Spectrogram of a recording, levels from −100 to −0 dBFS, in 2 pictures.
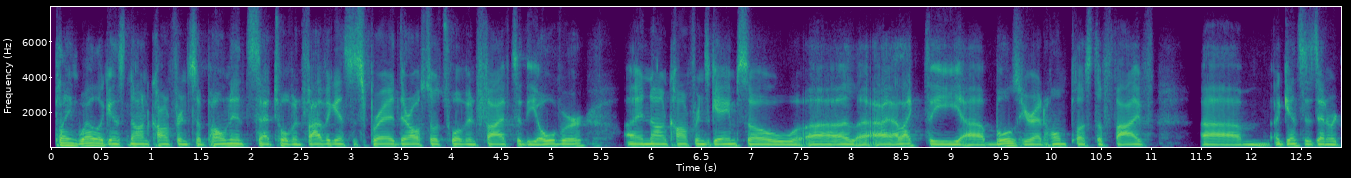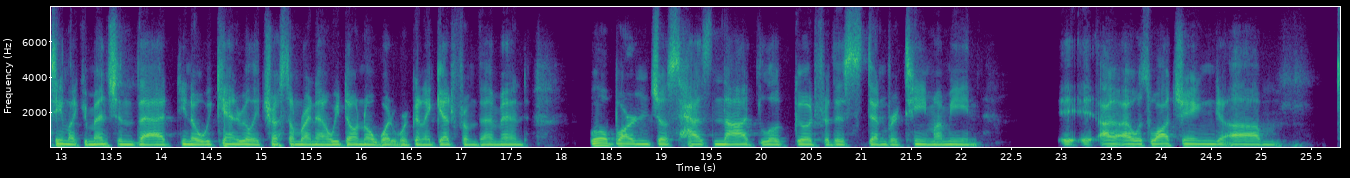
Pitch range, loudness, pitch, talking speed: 85-105 Hz, -26 LUFS, 95 Hz, 205 wpm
